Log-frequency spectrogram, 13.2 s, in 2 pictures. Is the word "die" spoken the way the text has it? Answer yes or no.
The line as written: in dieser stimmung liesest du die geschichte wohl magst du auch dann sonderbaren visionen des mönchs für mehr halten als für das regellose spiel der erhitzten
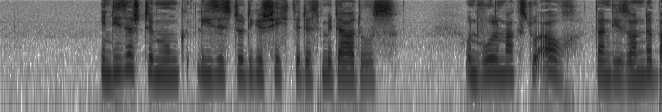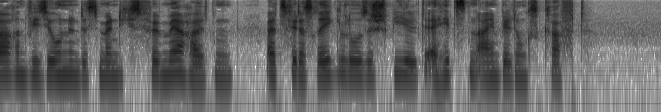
yes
